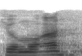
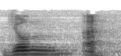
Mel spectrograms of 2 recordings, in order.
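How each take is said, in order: First: The m is followed by a u vowel. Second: The m is followed by no vowel. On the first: This is the widely known reading. "dengan didhammahkan huruf mimnya" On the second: This is a reading attributed to al-A'mash. "Kadang-kadang mimnya disukun"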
